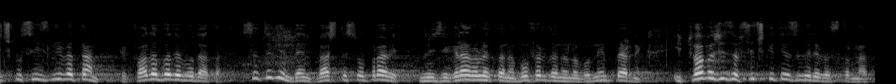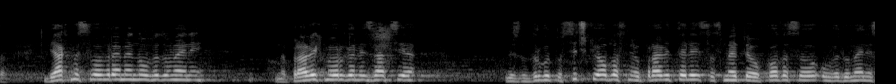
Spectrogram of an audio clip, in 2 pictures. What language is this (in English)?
Bulgarian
